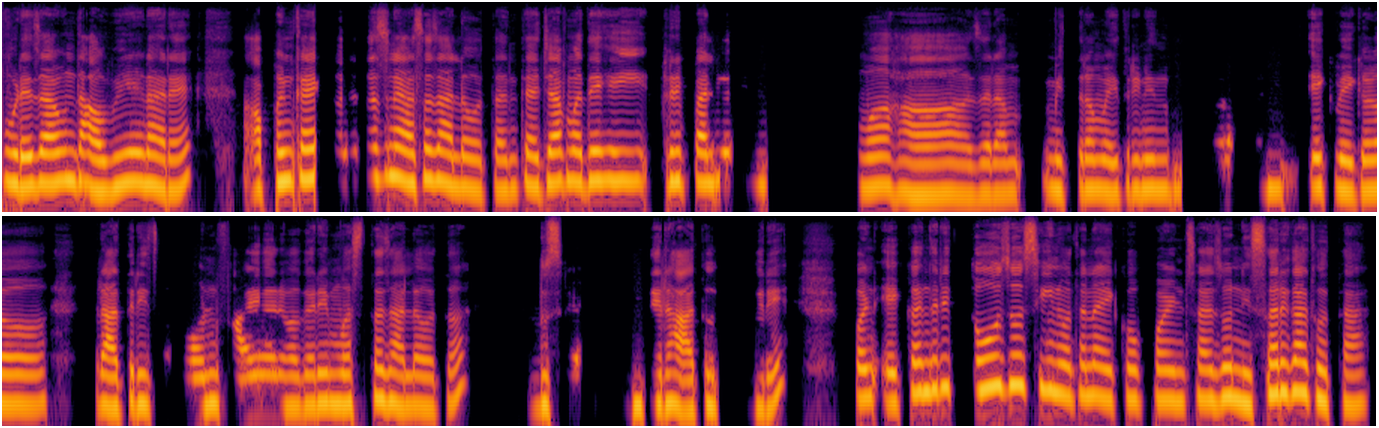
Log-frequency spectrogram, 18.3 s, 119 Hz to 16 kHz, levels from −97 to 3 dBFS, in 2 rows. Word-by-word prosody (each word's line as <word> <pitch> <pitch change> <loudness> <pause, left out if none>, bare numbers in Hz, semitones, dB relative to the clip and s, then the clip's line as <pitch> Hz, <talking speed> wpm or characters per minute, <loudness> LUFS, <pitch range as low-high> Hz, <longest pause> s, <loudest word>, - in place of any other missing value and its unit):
पुढे 230 -3 +5
जाऊन 235 +1 +4
10वी 215 -1 +3
येणार 230 -4 +3
आहे. 215 +5 -1 0.5
आपण 240 +4 +3
काही 260 0 +5 0.2
करतच 470 - -8
नाही, 270 -2 +5
असं 235 +2 +2
झालं 225 -3 +2
होतं 200 -1 -3
आणि 200 0 -2
त्याच्यामध्ये 240 +2 +2
ही 245 0 0
ट्रिप 245 0 0
आली 235 +1 +2
होती 240 -1 -8 0.7
मग 215 +1 +1
हां. 185 -1 0
जरा 185 0 -3 0.2
मित्र-मैत्रिणीं 205 0 -2
बरोबरपण 205 +1 -10 0.2
एक 210 - -1
वेगळं, 200 0 +1 0.4
रात्रीचं 195 - 0 0.2
बॉन 185 +2 +1
फायर 195 +1 -3
वगैरे 195 +2 +1
मस्त 210 +3 -2
झालं 195 -3 +1
होतं. 190 +6 -4 0.5
दुसऱ्या 195 +9 -4
रूममधे 195 +2 -6
राहत 175 -3 +2
होतो 190 - -2 0.2
वगैरे 185 +6 -1 0.5
पण 225 0 +2 0.2
एकंदरीत 265 +7 +2 0.2
तो 290 +2 +6
जो 315 +1 +4
सीन 280 -2 +1
होता 245 -1 0
ना 240 -1 +1
इको 220 0 -1
पॉइंटचा 220 0 -1
जो 230 +2 +3
निसर्गात 255 +4 +3
होता 205 -2 0
215 Hz, 160 wpm, -19 LUFS, 195-240 Hz, 0.7 s, तो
